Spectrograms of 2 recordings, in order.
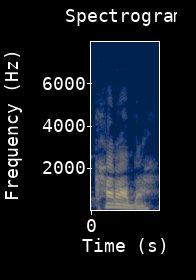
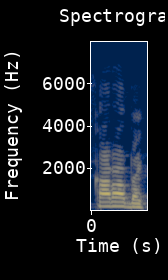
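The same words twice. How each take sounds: First: খারাদা with an aspirated KH; exceptional pronunciation. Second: কারাদা with a plain unaspirated K; regular pronunciation. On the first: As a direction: open খারাদা with a puff of air on "kha". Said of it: "এই উচ্চারণটা একটু ব্যতিক্রম". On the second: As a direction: start কারাদা on a hard "ka", no puff of air. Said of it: "এই উচ্চারণটা হবে কারা". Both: Shown as a demonstration.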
